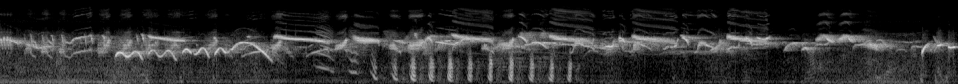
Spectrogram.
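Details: Caged, large-tailed Chinese hwamei singing loud, varied whistled phrases with wide swoops, interrupted midway by a rapid series of about a dozen sharp clicking notes, then resuming its fluent warbling.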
